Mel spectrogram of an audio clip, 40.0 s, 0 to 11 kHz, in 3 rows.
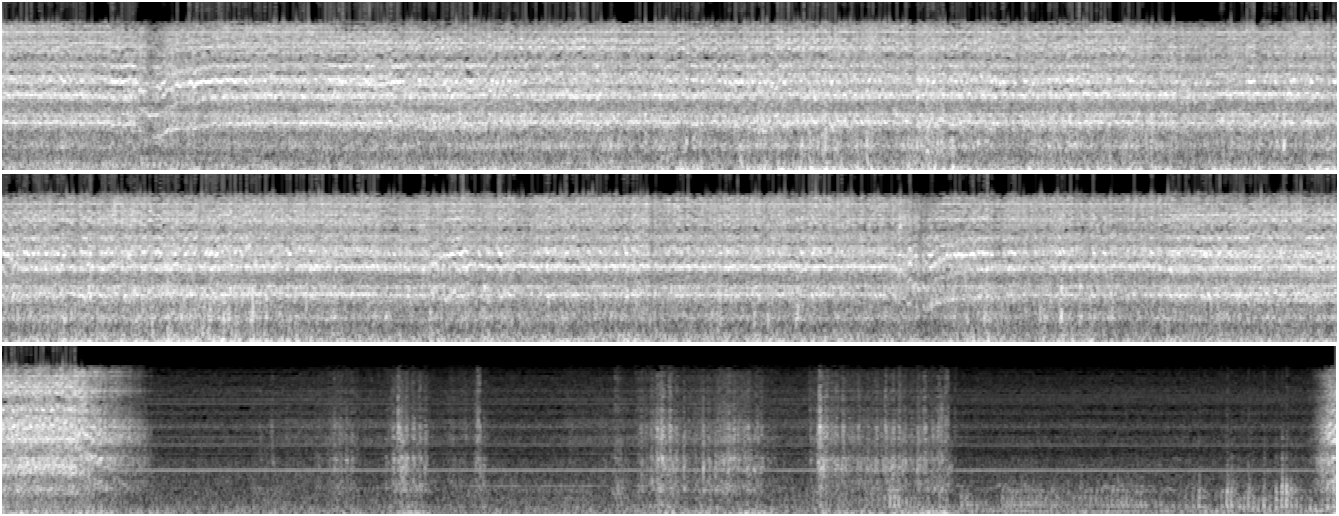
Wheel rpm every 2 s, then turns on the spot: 210, 210, 220, 230, 220, 230, 230, 230, 230, 230, 240, 200, 230, 170, 0, 10, 10, 20, 10, 10.
30-38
